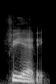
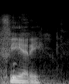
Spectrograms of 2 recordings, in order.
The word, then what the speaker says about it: Fieri: Fieri.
